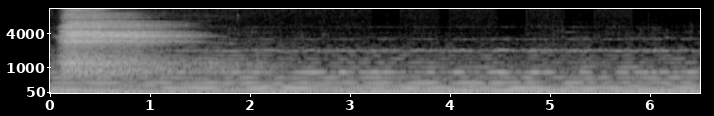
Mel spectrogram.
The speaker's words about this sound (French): Prends une longue inspiration et une longue expiration. Inspire en gonflant le ventre et expire longuement par la bouche.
